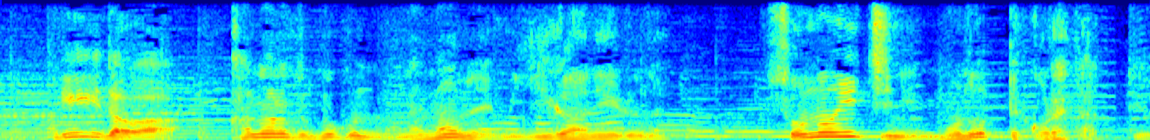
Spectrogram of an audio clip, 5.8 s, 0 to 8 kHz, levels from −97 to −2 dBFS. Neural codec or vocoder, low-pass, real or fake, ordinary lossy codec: none; none; real; none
